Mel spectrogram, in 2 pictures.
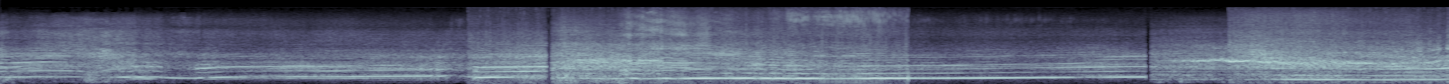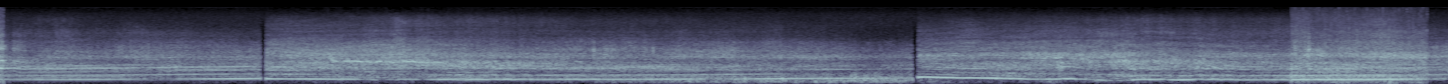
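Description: Racing hatchback engines, among them Renault Clios, revving hard through a hill-climb bend, the pitch climbing and dropping back with each gear change as one car after another passes. The sound jumps abruptly between cars several times.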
